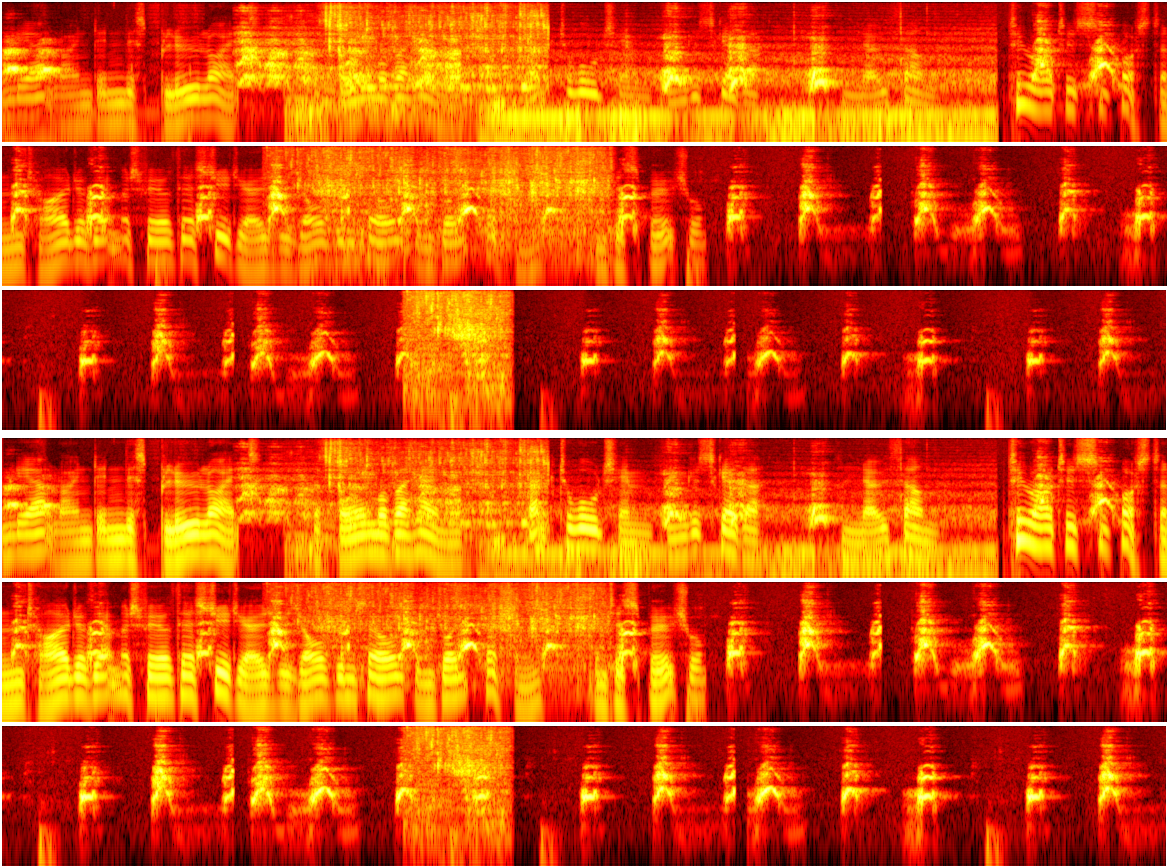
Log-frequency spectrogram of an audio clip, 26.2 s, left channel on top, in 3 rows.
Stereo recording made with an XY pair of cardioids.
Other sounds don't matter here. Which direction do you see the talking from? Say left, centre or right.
right.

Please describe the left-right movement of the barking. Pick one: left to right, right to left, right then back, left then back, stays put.
left to right.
